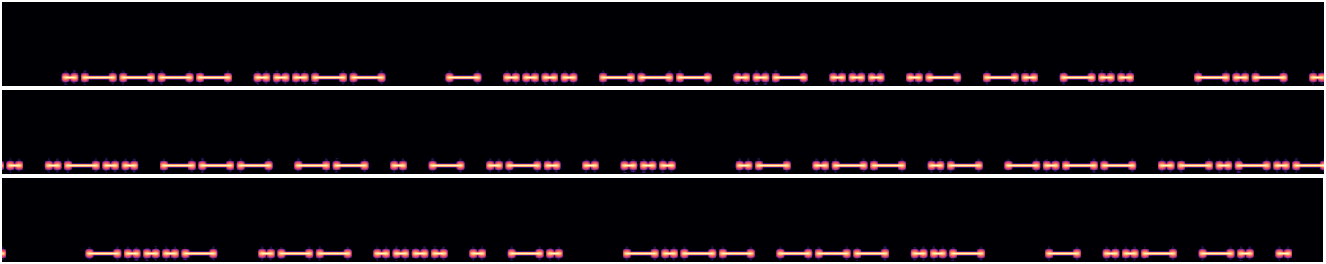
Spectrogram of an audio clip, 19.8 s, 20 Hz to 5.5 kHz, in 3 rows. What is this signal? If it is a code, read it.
Morse code, heard as a keyed tone, about 25 wpm, 600 Hz. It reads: 13 THOUSAND KILOMETRES AWAY. <BT> WHEN YOU TUNE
